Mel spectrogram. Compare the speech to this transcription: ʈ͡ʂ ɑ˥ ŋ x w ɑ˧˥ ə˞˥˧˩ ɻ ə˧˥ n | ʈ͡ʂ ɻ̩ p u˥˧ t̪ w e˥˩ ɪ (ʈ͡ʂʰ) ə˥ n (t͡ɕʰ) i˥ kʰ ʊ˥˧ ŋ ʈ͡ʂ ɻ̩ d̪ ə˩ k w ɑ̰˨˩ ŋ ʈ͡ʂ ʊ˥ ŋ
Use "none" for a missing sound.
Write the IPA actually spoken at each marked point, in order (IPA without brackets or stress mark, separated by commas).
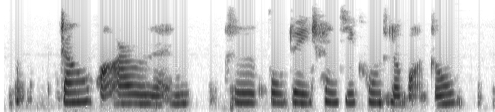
ʈ͡ʂʰ, t͡ɕ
